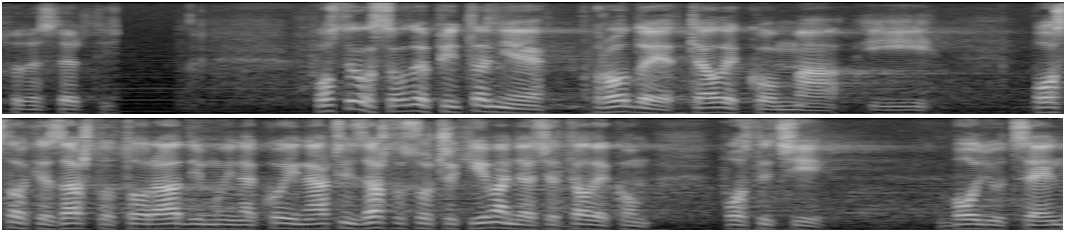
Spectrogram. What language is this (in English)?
Serbian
